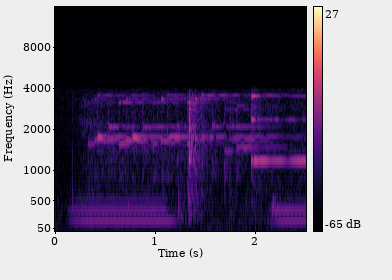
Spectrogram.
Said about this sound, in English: Sorry, my phone is going off. Hold on, let me turn it off.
